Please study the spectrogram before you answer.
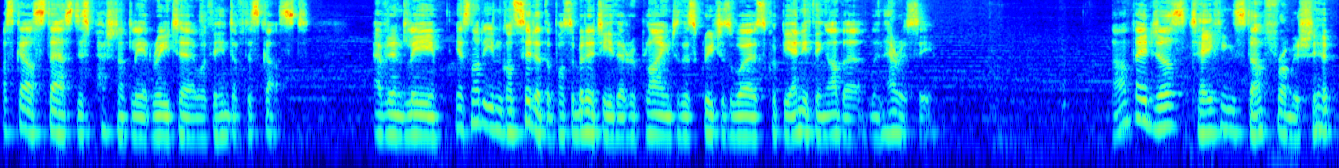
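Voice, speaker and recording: A man's voice: fairly low pitch, a little fast, faint music behind, rough recording. A man doing a let's play, switching between casual commentary and reading the game's narration aloud. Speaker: let's player and streamer.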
